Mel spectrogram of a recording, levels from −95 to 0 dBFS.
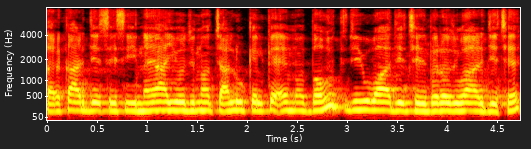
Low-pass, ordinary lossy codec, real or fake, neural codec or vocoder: none; none; fake; codec, 16 kHz, 16 kbps, FreqCodec, smaller model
